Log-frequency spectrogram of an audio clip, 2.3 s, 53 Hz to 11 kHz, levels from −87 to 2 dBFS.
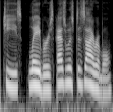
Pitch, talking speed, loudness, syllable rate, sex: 180 Hz, 130 wpm, -17 LUFS, 4.5 syllables/s, female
